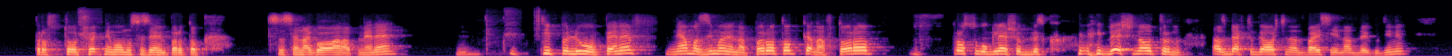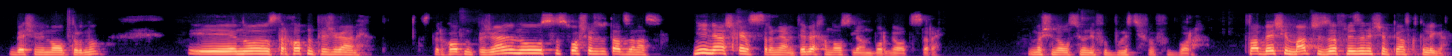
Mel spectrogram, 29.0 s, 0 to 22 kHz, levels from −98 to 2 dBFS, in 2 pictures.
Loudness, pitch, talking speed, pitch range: -19 LUFS, 175 Hz, 170 wpm, 150-195 Hz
